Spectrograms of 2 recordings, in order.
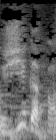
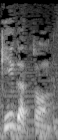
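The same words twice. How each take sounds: First: The name is pronounced with Portuguese sounds. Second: The name is pronounced with English sounds.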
